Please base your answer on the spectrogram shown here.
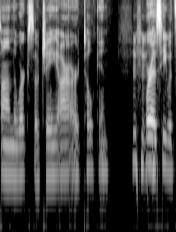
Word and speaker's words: Tolkien: uh a course on the works of j.r.r tolkien whereas he would say tolkien that's the proper pronunciation of it so he's english too so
